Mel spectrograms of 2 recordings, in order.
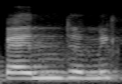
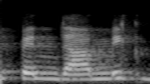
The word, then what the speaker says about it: pandemic: पेंडेमिक की pronunciation गलत थी, आपने पेंडामिक बोला था. Yes, पेंडामिक, पेंडामिक नहीं है, पेंडेमिक.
